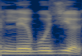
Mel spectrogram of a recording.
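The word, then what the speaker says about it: Lavoisier: प्रारंभ में रसायन विज्ञान के अध्ययन को केमी टेकिंग कहा गया और लेवाइसी यानी कि लेबोजियर, इस इंग्लिश में इसका जो उच्चारण हो जाएगा लेबोजियर।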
